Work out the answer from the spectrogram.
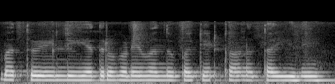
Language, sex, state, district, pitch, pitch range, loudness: Kannada, female, Karnataka, Bidar, 195 Hz, 195-200 Hz, -12 LUFS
